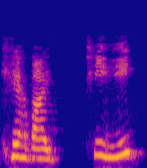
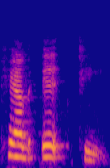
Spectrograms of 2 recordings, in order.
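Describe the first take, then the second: First: The middle vowel is a long 'eye' sound. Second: The middle vowel is a short 'ih' sound. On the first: The speaker calls it wrong. "It's not" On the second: The speaker calls it right.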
